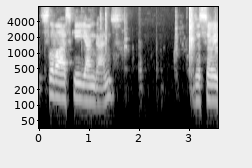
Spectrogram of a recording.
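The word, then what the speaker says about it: Slafkovský: It's not Slafkovsky. How do you say his name properly? Slafkovsky.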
